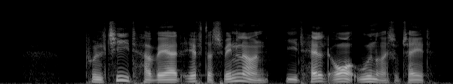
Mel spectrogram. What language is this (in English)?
Danish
